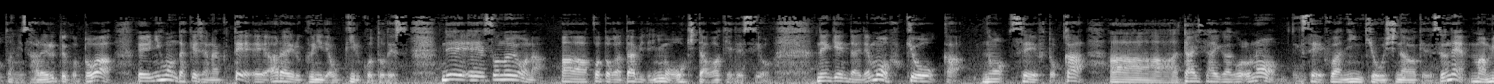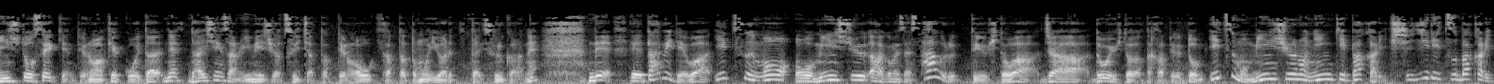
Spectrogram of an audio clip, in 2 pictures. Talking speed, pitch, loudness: 425 characters per minute, 130 Hz, -13 LUFS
